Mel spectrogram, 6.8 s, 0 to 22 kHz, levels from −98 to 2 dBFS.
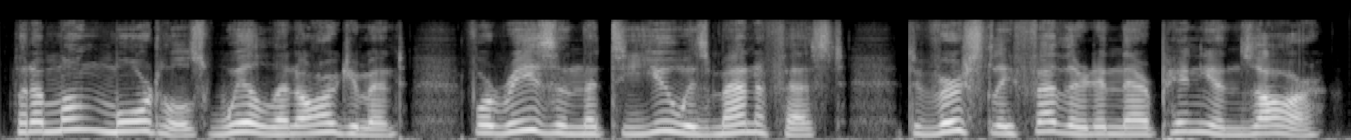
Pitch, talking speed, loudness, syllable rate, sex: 225 Hz, 170 wpm, -18 LUFS, 5.6 syllables/s, female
